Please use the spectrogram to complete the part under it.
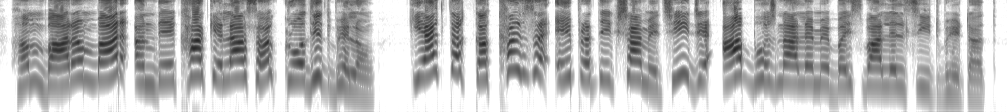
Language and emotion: Maithili, angry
